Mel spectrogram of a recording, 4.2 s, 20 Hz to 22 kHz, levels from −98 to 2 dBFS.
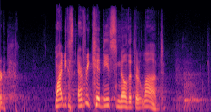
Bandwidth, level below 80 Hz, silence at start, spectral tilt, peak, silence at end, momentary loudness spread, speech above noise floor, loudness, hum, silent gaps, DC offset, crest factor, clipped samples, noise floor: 17.5 kHz; -58 dBFS; 0 s; -4.5 dB/octave; -2 dBFS; 0.25 s; 21 LU; 37 dB; -21 LUFS; none; none; under 0.1%; 20 dB; under 0.1%; -59 dBFS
